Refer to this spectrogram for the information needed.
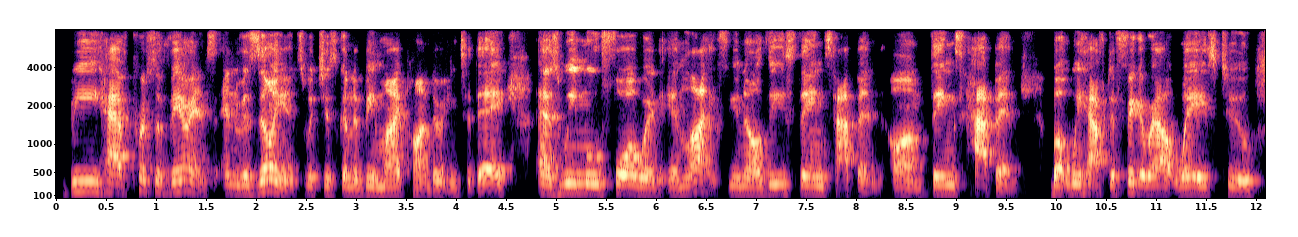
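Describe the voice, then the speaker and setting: A man's voice: mid-range voice, reverberant. A man hosting a casual solo podcast while stuffed up with a cold, rambling with fillers and restarts. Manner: rambling, warm-hearted, many fillers and restarts. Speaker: host.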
